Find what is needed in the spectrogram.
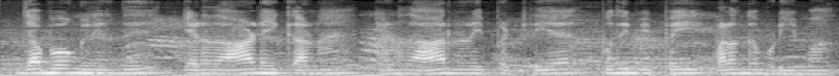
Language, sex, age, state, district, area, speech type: Tamil, male, 18-30, Tamil Nadu, Madurai, rural, read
